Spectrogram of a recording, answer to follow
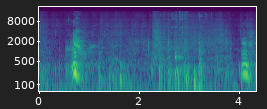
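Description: A cat's single short meow, falling in pitch, about a second in, followed by faint rustling and soft handling noises.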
